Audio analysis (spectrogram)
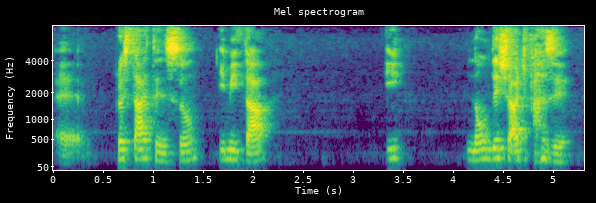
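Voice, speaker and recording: Bright-voiced man, halting and distant. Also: a little high. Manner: halting, repeating words. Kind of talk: casual advice.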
